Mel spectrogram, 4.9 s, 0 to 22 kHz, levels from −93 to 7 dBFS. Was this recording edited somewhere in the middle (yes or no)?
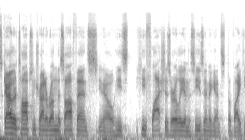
yes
